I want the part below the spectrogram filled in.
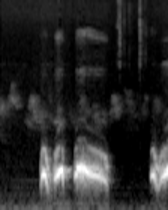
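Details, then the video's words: Cooing spotted dove used as a lure bird, calling nonstop to draw other doves: two quick rising notes and a drawn-out descending coo, then the next phrase begins, over a faint low hum. "CU GÁY LIÊN TỤC KÍCH BỔI RẤT HIỆU QUẢ"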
